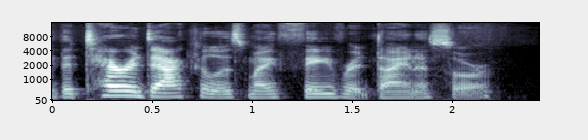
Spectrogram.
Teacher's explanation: Pterodactyl begins with a P, but we don't say the P. It just starts with a T sound.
